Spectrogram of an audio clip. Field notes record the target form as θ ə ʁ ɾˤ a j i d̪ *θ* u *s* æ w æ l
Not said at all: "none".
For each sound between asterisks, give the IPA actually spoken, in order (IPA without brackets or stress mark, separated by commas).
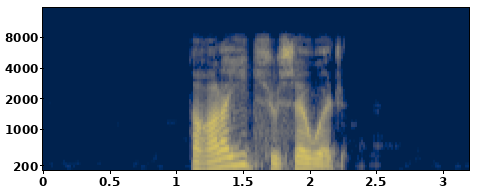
s, s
